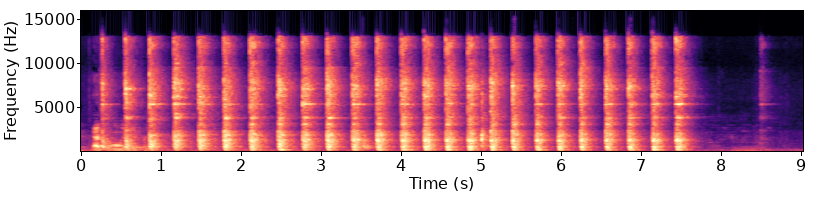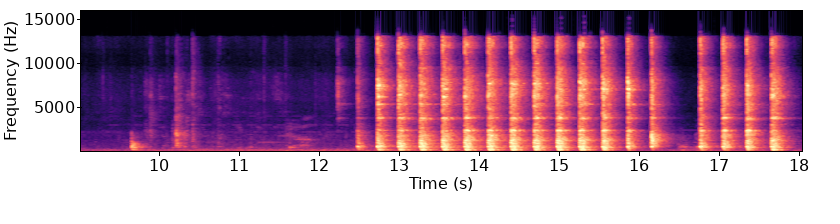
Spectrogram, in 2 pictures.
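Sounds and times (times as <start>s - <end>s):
hammer tapping on metal scraper: 0.2s - 7.7s.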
